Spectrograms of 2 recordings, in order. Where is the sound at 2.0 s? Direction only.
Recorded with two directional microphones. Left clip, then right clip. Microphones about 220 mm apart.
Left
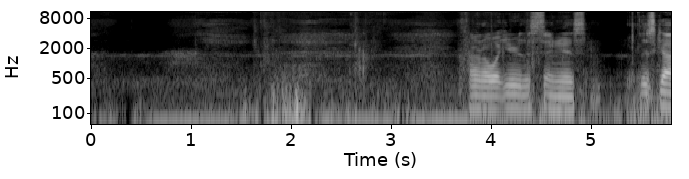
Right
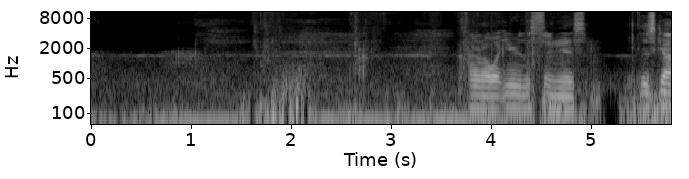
45° left (ahead or behind).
